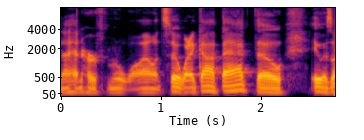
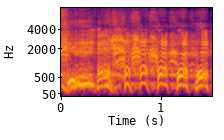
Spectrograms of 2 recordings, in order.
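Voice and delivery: high burst of real laughter. Real, not acted. After the Cheney punchline, high laugh.

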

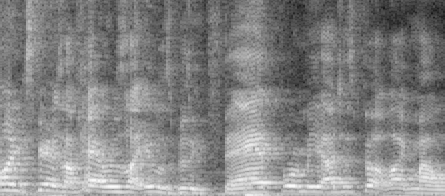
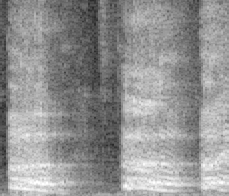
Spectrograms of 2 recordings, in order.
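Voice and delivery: mock angry grunts; 9 semitones higher, 5 dB louder, much slower than usual. Imitating the woman's ferocious grunts.

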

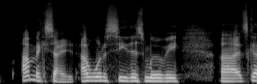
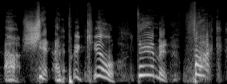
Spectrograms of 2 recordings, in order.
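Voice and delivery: flustered alien; 12 semitones higher than usual. Pretend. Alien botching written message.

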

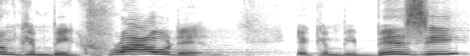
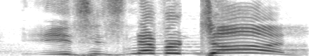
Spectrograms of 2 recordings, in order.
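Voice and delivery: high, drawn-up wail of complaint; mock exasperation; 9 semitones higher than usual. Preacher acting out endless laundry for the congregation, mock-exasperated. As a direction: throw up a hammed-up protest.

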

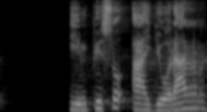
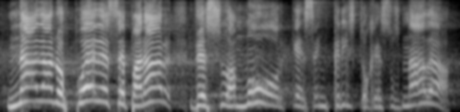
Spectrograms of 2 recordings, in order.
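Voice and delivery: rising, loud preaching build to a climax; fiery preaching; 6 semitones higher, 15 dB louder than usual. Acted. Preacher to congregation, building to a loud climax. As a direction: preach it louder and louder, line by line.

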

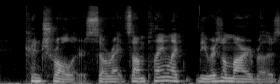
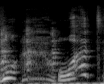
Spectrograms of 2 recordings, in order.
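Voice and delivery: high, incredulous squeak; incredulous what; 10 semitones higher, 4 dB louder than usual. Retold or imitated. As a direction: react in total disbelief. Retold disbelief.

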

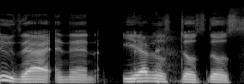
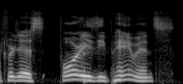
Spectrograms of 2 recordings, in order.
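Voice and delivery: infomercial; 7 semitones higher, 3 dB quieter than usual. Pretend. Mock infomercial pitch.

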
